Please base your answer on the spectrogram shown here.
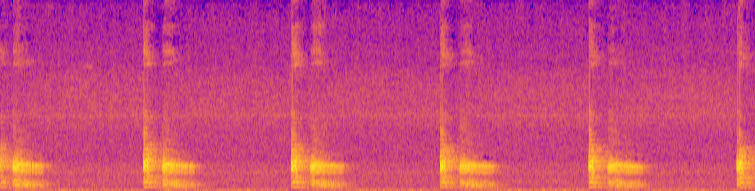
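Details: Night calls of a tokay gecko, six throaty 'to-kay'-like notes repeating roughly every two seconds, each opening with a snap and trailing into a resonant, descending tone above a constant low background drone.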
